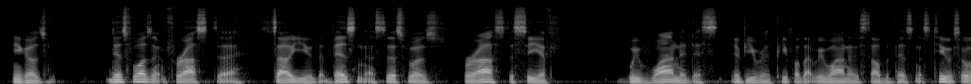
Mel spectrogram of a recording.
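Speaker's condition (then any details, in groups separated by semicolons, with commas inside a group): No condition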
